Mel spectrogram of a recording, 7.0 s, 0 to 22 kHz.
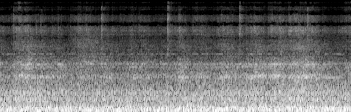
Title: Strange Noise on BNSF 5910 idle’s in Springfield Missouri 11-13-2022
